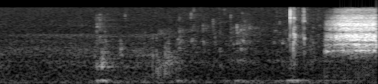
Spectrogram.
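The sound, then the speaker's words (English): A few soft clicks and taps, then liquid suddenly pours with a loud, bright rushing splash that carries on to the end. “I'm just saying, I'm pouring this time.”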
